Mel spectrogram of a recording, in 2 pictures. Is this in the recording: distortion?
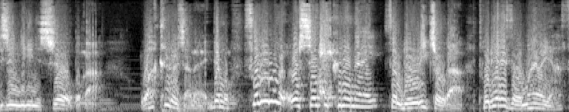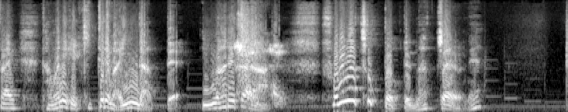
yes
